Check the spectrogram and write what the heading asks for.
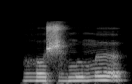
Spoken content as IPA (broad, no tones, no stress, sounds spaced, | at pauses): ɦ o ʃ ə̤ m u m ɵ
